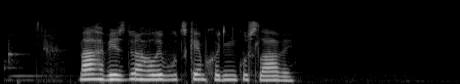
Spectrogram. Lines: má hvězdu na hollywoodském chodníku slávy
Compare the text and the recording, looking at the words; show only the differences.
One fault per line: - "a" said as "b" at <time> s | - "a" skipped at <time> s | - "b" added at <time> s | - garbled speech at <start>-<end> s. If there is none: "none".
none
